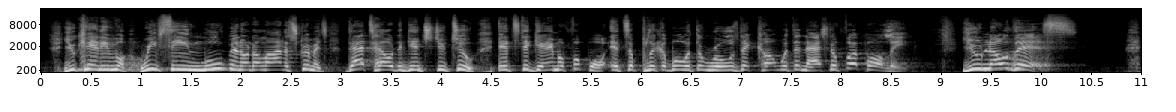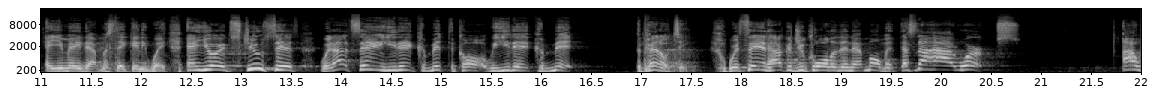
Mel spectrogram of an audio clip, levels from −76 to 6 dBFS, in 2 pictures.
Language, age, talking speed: English, 40-59, 205 wpm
